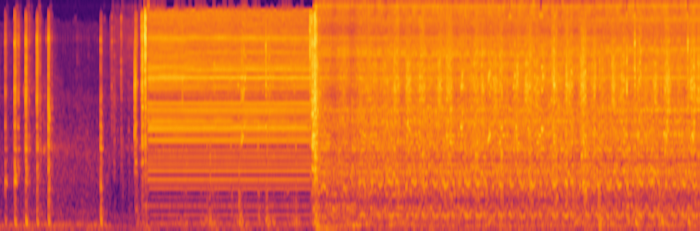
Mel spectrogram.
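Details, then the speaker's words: Old hot rod, sat a while, on jump box with starting fluid sprayed in; strong, steady, fast cranking but never fires. Has fuel; owner notes fuel lines keep shrinking and pinching off. "Come on, honey. Well, it's cranking good. Do I have any brake clean in here? Nope."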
